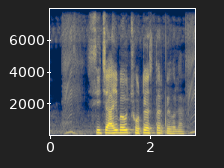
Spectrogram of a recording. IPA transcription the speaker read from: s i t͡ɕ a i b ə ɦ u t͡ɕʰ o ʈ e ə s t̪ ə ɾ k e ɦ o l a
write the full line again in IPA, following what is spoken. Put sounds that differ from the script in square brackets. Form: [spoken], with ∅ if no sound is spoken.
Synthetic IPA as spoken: s i t͡ɕ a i b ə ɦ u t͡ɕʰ o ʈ e ə s t̪ ə ɾ [p] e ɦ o l a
